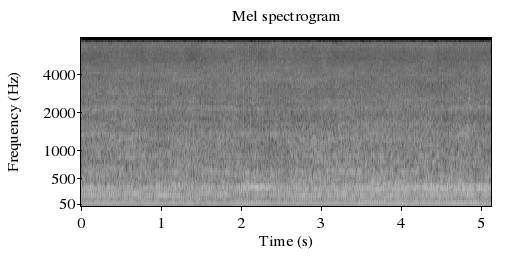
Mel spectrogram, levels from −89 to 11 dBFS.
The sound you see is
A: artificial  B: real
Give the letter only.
A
